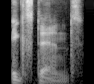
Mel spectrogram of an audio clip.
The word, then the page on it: extent: British English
